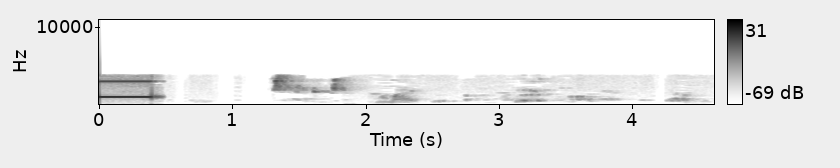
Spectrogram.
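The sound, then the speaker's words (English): A single short, loud electronic beep from a phone answering system's voicemail prompt rings out at the very start, a steady tone under half a second long, followed by quieter scattered vocal sounds. “To connect and talk, just say your name and what you're calling about after the beep.”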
